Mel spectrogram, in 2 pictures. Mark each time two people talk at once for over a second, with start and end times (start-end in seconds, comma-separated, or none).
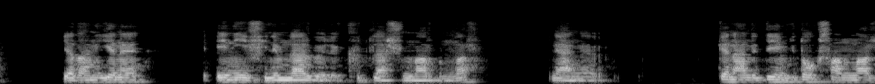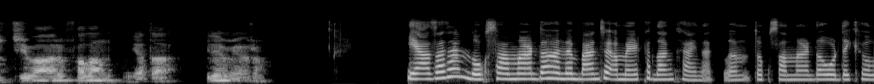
none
